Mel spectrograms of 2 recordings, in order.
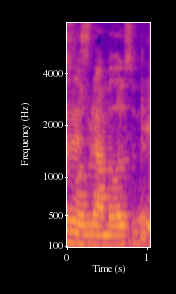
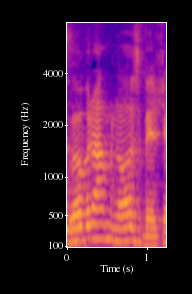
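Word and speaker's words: Slobodan Milošević: So Slobodan Milosevic. – Yes, yeah, Slobodan Milosevic.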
